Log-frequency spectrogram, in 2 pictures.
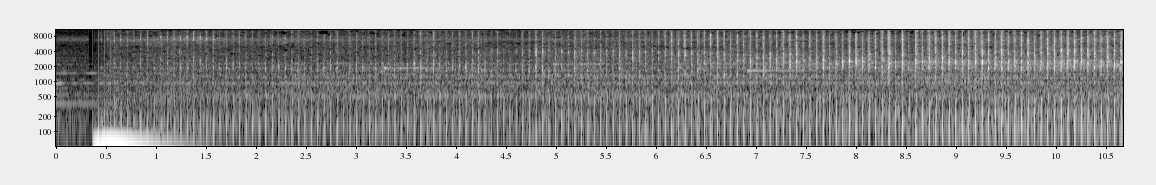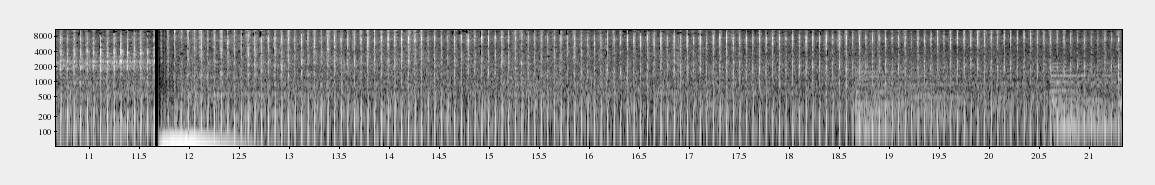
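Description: Small engine of a wooden long-tail river boat running steadily as the boat motors along the river. Two loud, low thumps, one about half a second in and one about halfway through, are the loudest sounds.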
